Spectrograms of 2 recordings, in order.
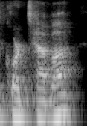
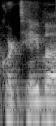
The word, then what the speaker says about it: Corteva: often mispronounced very often it is corteba uh not corteva or cortiva it is corteva uh it is has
